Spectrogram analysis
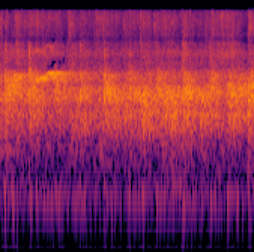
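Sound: audience cheering and clapping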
